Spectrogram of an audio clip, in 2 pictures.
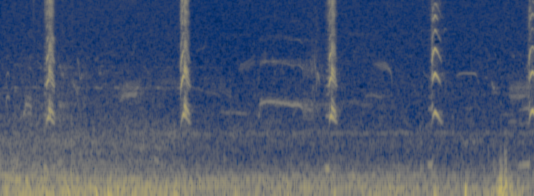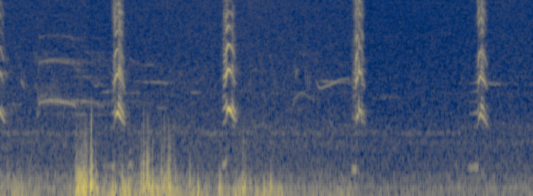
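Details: Paradise Shelducks, a pair feeding on corn bait at Tawharanui Regional Park and driving off Pukeko; loud shrill honks repeated about every second and a half, over soft whistled birdsong and bursts of scuffling mid-way.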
